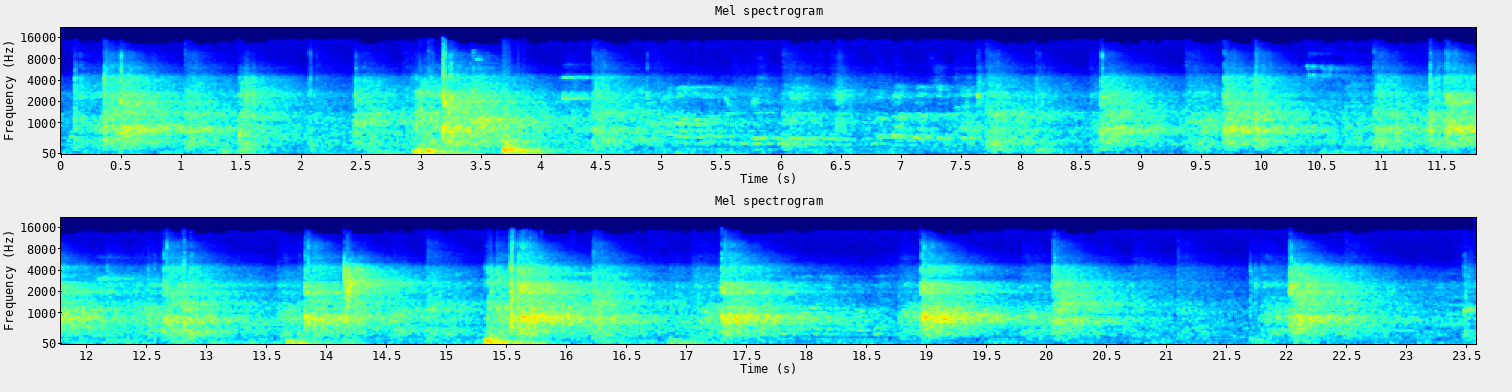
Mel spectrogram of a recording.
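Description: A squash ball cracks off rackets in an echoing court.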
